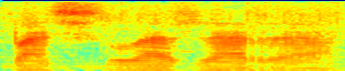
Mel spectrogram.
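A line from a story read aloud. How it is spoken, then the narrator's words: Grim smirk. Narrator (Russian): мрачно усмехнувшись, произнес Мечин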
